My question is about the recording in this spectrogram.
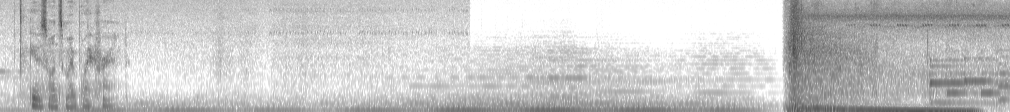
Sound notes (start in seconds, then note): none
